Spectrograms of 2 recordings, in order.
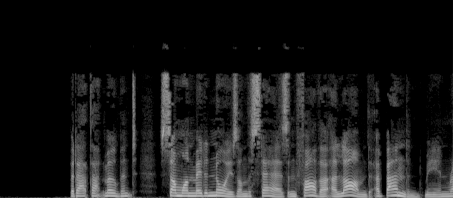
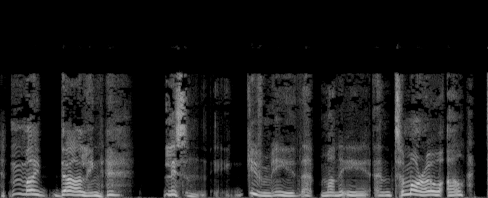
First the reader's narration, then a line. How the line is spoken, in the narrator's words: he said in a shaking voice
